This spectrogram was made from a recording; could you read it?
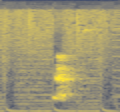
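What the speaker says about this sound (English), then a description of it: "the dogs barking outside does make me feel like he is here" A dog barks once outside, a short muffled bow-wow heard over a low steady hum.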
